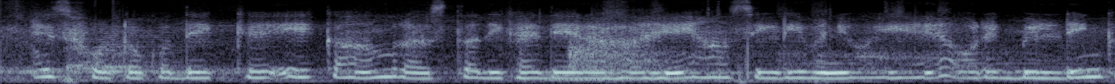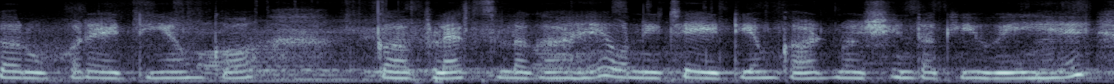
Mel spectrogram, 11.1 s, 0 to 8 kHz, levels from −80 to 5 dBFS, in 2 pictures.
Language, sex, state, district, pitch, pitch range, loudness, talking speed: Hindi, male, West Bengal, Jalpaiguri, 215 Hz, 205-225 Hz, -17 LUFS, 190 wpm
